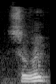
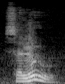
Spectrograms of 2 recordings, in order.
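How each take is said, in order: First: It is said with a plain English pronunciation. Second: It is said with an Italian-style pronunciation.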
